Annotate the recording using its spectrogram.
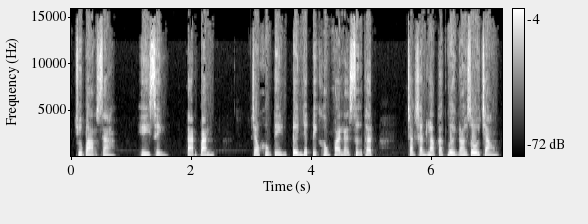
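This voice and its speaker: A woman voicing a grieving seventeen-year-old who pleads and insists, in a low, dark voice. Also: fairly quick, no room sound, close to an everyday voice. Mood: pleading. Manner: pleading, insistent, breaking into denial.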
